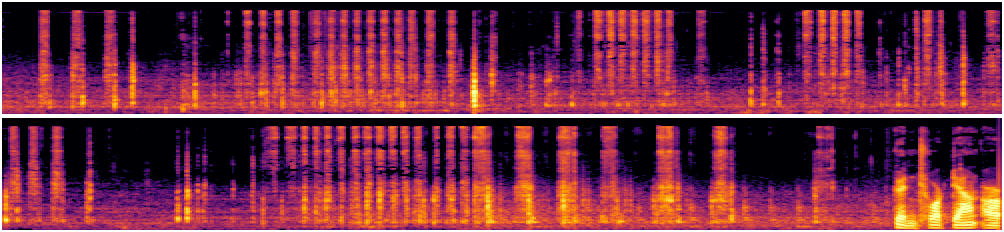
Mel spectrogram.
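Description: Socket ratchet clicking in quick runs as the intake manifold bolts are run down, in several bursts with short pauses between them.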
